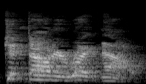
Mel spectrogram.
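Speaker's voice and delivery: dad's mock shout, slow and loud; retold yell. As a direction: bark it out like an angry dad calling his son downstairs. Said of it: "he's yelling and screaming for me".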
